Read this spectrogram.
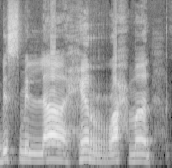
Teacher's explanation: तो हा को हम रा से मिलाते हैं, अलिफ लाम को नहीं पढ़ा जाता। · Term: हमज़तुल वस्ल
